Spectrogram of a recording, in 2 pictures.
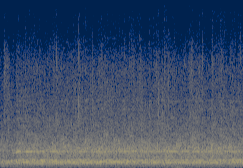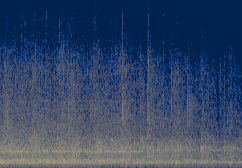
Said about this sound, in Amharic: እስቲ ለእግዚአብሔር እልልታ፣ ጭብጨባ።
